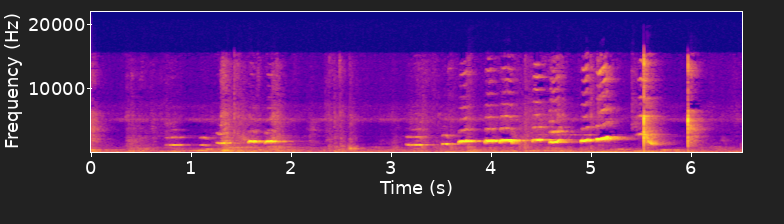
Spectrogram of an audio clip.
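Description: A cockatiel sings a run of clear whistled notes that climb in pitch, with a few sharp chirps.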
